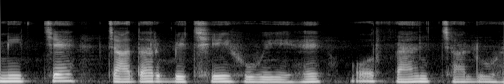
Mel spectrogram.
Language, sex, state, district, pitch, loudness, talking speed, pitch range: Hindi, male, Punjab, Fazilka, 130 Hz, -18 LUFS, 95 wpm, 120-140 Hz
